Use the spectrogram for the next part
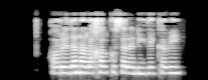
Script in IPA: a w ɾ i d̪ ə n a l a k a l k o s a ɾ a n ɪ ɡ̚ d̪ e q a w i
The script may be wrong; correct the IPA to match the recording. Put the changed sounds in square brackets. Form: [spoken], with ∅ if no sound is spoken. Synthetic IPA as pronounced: a w ɾ [e] d̪ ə n a l a [x] a l k o s a ɾ a n ɪ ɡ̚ d̪ e [k] a w i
